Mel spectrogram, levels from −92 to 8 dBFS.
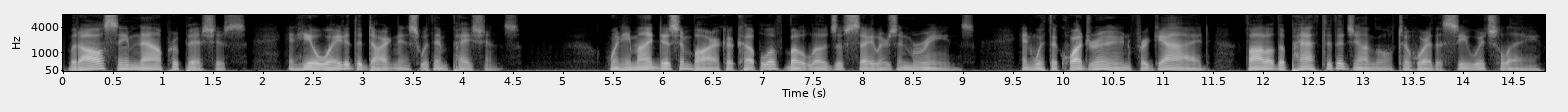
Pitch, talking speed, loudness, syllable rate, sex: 95 Hz, 175 wpm, -22 LUFS, 5.0 syllables/s, male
